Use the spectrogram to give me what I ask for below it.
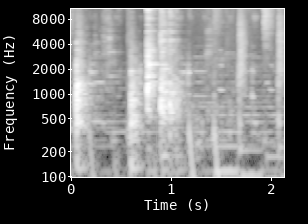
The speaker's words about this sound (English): Right, now put the tea bags on the teapot.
